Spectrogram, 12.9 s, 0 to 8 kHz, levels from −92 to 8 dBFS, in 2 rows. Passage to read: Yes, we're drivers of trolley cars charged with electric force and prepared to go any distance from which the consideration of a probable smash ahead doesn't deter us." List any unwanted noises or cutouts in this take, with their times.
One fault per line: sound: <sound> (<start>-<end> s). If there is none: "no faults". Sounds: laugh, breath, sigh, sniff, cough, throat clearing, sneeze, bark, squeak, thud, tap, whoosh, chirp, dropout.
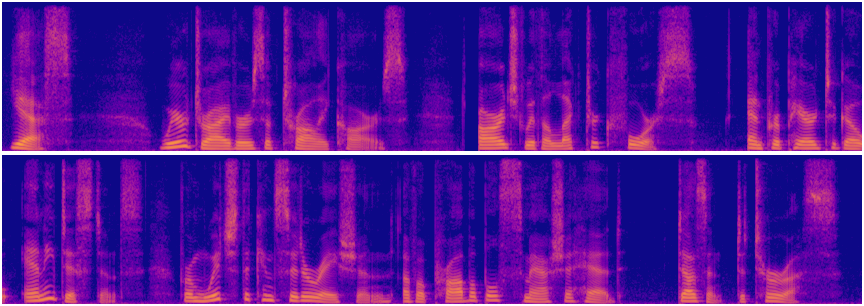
sound: dropout (3.5-3.6 s)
